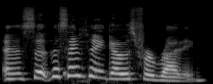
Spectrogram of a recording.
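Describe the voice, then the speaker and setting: Big pitch swings mark this woman's high voice, delivered at a moderate pace. She hosts a writing advice talk in a chatty, rambling manner, often acting out others' remarks.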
